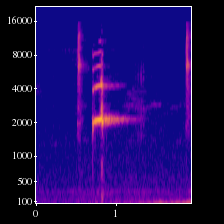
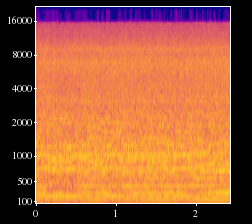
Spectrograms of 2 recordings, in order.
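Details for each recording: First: Vintage Hot Wheels R1NX gas go-kart carburetor, sat about 10 years: after cleaning and freeing the one-way valve and refitting the primer bulb, a clean high whistle of air shows the fuel pump passage is open and flowing. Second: Vintage Hot Wheels R1NX gas go-kart that sat about 10 years, its small single-cylinder engine run with the carb cover off: steady but slightly uneven buzzing at high revs, running rough. The owner suspects the mixture needs the cover's restriction or an adjustment.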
